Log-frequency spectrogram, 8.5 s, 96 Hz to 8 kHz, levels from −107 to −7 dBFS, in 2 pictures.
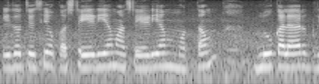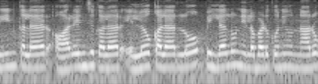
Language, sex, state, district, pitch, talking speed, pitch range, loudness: Telugu, female, Telangana, Hyderabad, 235 Hz, 140 wpm, 225-245 Hz, -17 LUFS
